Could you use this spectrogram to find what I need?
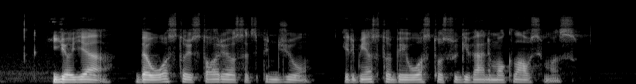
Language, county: Lithuanian, Klaipėda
